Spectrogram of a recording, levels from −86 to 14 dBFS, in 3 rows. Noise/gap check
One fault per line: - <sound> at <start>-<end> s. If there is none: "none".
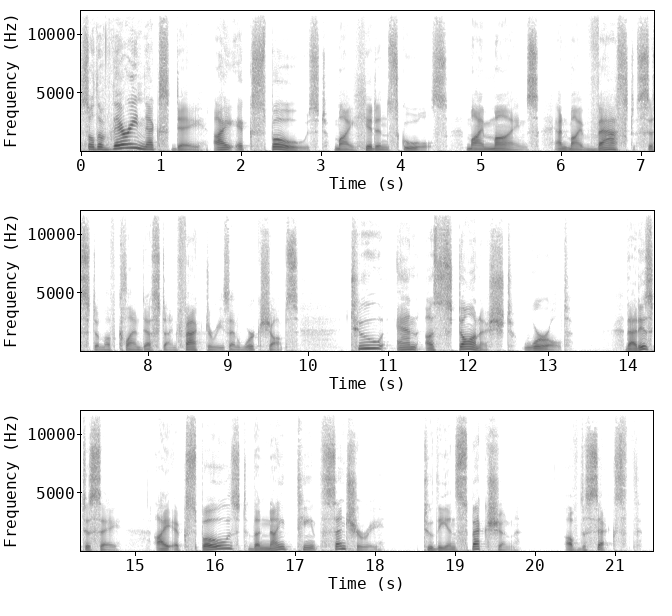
none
